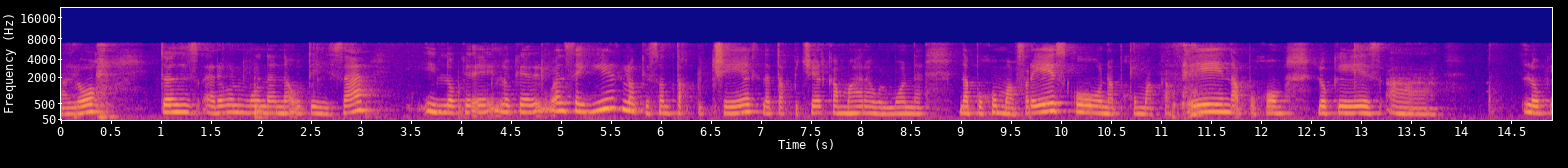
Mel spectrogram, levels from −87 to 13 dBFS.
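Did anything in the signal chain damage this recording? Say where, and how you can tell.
Yes, at the codec stage: the speech carries heavy coding damage from start to finish, likely from Dolby Digital compression. Nothing is audible above about 6.9 kHz, so it sounds dull, and a rough, fluttering noise clings to the voiced sounds. That fits a very low bitrate, around 48 kbps. The encoder cut the band short and left many frequency lines with no mantissa bits, and the decoder filled those gaps with dither noise.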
